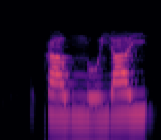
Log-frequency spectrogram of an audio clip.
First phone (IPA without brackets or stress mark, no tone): k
